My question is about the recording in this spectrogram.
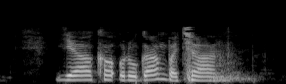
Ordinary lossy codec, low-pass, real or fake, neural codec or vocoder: MP3, 24 kbps; 7.2 kHz; real; none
